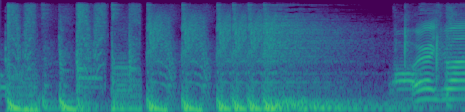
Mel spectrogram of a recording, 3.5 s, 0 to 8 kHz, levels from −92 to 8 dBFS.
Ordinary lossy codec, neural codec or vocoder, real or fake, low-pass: none; none; real; 7.2 kHz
